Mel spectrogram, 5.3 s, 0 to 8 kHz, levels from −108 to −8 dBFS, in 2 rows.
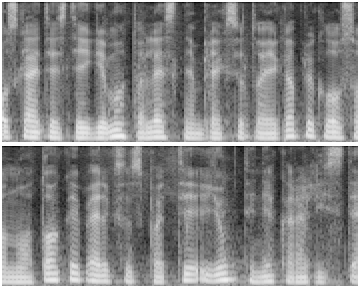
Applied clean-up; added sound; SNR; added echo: neural separator model SepFormer DNS4.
